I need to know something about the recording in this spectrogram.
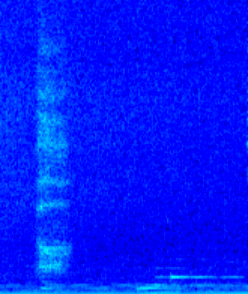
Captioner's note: Aisen sighs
